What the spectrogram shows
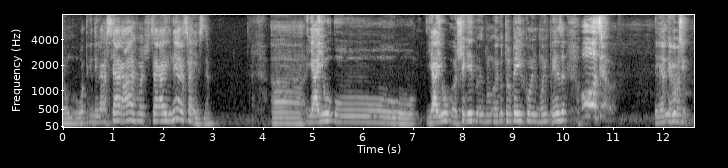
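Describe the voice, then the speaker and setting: A man's voice: fairly high pitch, darkish tone. Candid Northeastern Brazilian man, drawling. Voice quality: drawling speech. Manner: rambling and candid, many restarts and "né, cara" tags. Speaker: YouTube channel host. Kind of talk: casual solo talk to camera.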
